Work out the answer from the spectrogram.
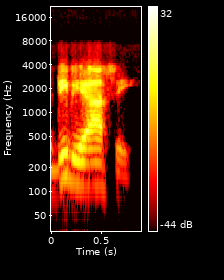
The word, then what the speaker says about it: DiBiase: And then I'm not sure how Mid-South did it, but I know the DiBiase is the correct pronunciation.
